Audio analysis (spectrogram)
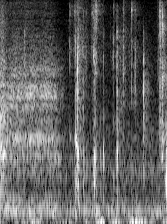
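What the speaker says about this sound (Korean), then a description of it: "비닐을 벗겨서" Thin plastic film is peeled off a battery for a fishing lure light, giving a quick, close series of crinkly, crackling rustles after a short quiet moment.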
